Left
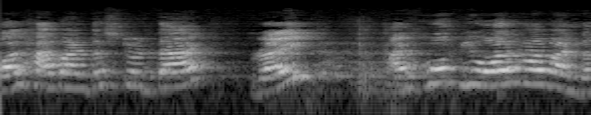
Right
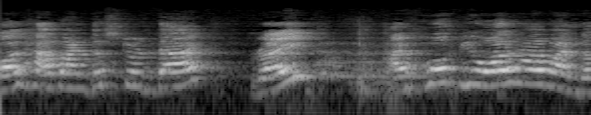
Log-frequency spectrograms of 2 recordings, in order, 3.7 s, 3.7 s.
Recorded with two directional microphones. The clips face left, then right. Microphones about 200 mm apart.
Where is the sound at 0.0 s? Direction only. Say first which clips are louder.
Even; 10° right (ahead or behind).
